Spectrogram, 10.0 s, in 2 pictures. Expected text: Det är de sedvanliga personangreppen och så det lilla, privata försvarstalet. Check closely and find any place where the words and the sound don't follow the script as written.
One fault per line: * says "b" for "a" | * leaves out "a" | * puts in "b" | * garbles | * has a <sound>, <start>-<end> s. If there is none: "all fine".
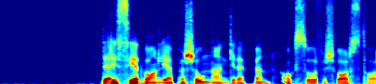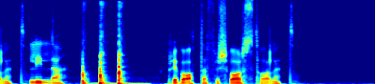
* leaves out "är"
* says "försvarstalet" for "det"
* has a thud, 6.1-7.0 s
